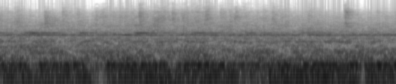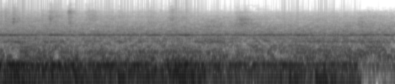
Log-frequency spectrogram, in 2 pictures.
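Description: RTD A Line electric commuter train running: a steady low rumble with steady high whining tones above it. The sound drops briefly near the end.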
